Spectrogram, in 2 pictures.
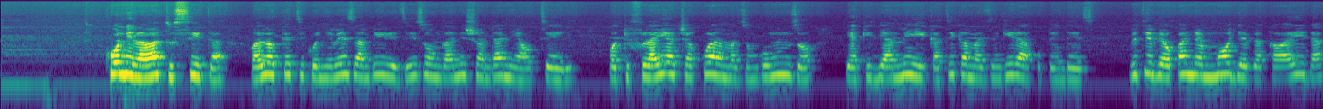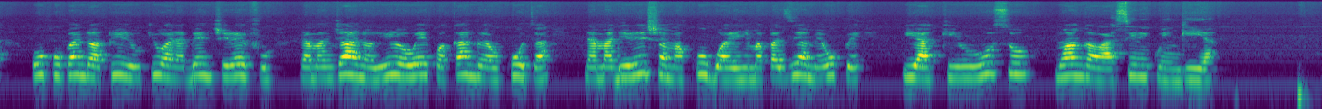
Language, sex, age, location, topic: Swahili, male, 18-24, Dar es Salaam, finance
